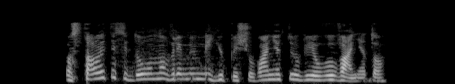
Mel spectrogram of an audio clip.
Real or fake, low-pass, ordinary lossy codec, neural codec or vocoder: fake; 7.2 kHz; MP3, 48 kbps; vocoder, 22.05 kHz, 80 mel bands, WaveNeXt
